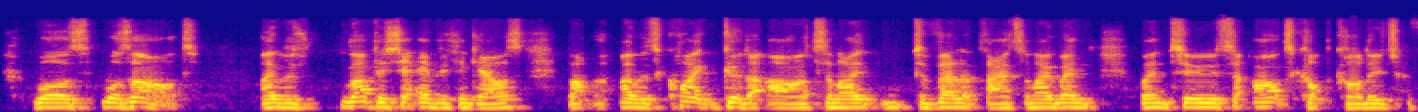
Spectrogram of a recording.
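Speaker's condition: Stammer; possibly linked to hearing difficulties from illness in first 3 or 4 years, affecting language; repeated words, blocks

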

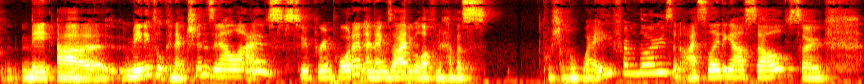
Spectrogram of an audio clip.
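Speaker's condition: No condition

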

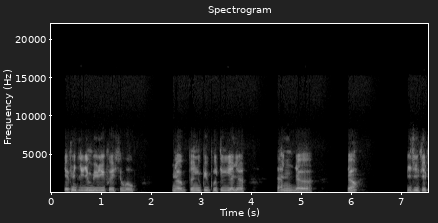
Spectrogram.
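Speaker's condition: Spinal muscular atrophy type 2; neuromuscular

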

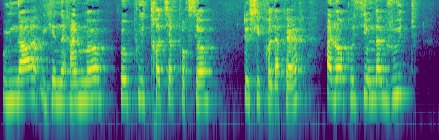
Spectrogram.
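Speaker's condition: Deaf from birth, congenital; 20 years of parrot-like training to speak, now understood in public, voice may sound unusual

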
